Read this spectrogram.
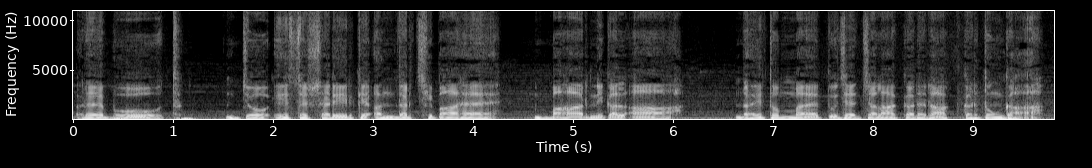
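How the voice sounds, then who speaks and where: A man voicing a stern, commanding male sadhu in a cartoon, giving slow, threatening orders. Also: on the low side, darkish tone, faint music behind. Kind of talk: cartoon voice acting.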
